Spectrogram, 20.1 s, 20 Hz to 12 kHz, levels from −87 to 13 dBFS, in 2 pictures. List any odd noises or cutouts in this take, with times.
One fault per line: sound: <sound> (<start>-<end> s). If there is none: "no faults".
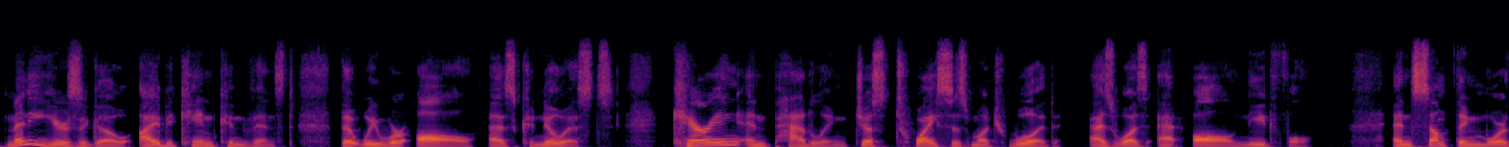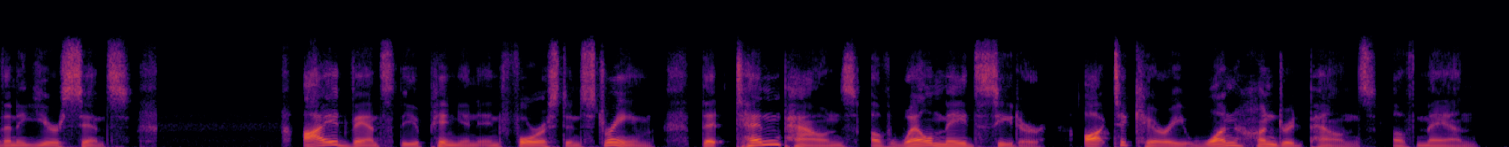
no faults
